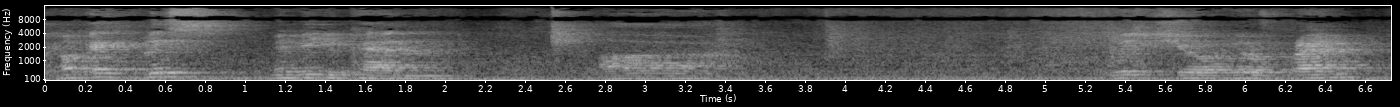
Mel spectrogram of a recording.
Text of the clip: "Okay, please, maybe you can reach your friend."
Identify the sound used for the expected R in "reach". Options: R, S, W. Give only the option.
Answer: W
